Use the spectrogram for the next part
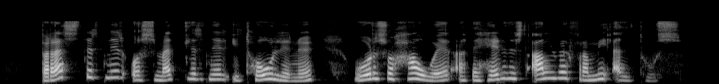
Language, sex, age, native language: Icelandic, female, 20-29, Icelandic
